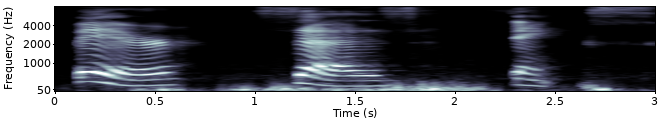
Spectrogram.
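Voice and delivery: low, slow bear voice. Shown as a demonstration. Reader inviting children to join in, deep bear voice. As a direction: read it deep like a bear, pausing between words. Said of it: "Come on, join me".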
